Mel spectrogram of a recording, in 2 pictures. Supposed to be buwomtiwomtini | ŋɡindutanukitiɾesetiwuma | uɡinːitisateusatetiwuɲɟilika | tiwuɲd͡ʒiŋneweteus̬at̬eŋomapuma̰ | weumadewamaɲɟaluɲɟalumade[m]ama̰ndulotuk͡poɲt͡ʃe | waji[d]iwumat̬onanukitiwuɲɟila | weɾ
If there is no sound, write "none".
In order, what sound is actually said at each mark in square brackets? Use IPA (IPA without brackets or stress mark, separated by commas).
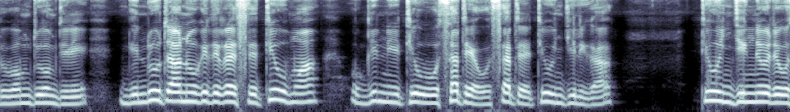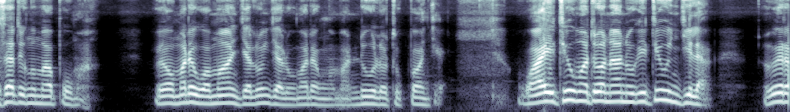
ŋ, t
